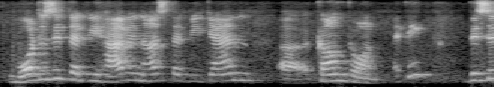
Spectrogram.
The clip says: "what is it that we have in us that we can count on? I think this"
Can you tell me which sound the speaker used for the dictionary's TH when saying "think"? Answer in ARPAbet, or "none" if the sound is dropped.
T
